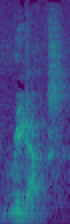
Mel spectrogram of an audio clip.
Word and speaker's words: Redux: basically the first film Redux or Reed du how' you pronounce that Redux good got it right first time right so number two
